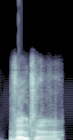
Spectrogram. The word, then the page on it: voter: British English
